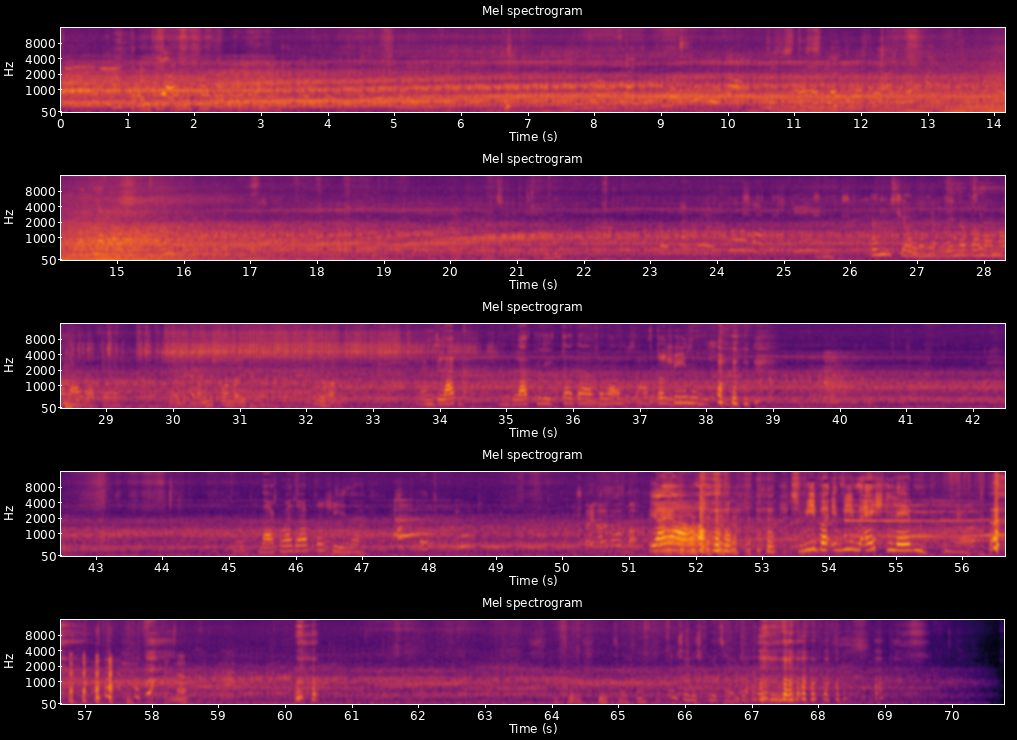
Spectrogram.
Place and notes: Amazing Front Garden Model Railway
This front garden model train setup is stunning complete with station, different types of DB locomotives plus all the accompanying sounds. It attracts a small, but admiring, crowd of adults, children and cameras. alike.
